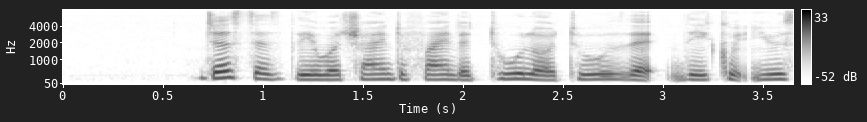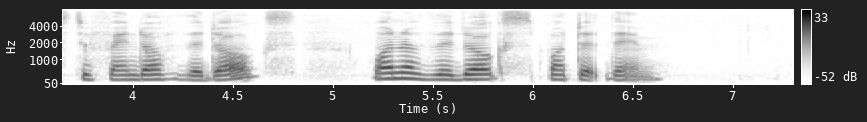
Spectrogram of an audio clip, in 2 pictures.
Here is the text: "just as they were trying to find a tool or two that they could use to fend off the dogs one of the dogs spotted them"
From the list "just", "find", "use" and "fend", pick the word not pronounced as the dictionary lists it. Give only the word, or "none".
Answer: none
